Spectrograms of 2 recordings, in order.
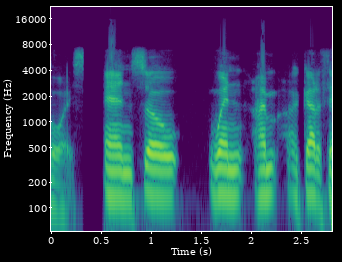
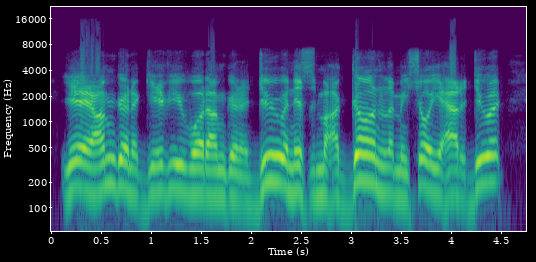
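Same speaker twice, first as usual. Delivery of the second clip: puffed-up, big macho guy bravado. Showing how some narrators voice male characters: big macho guy voice. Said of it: "this really big, like".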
